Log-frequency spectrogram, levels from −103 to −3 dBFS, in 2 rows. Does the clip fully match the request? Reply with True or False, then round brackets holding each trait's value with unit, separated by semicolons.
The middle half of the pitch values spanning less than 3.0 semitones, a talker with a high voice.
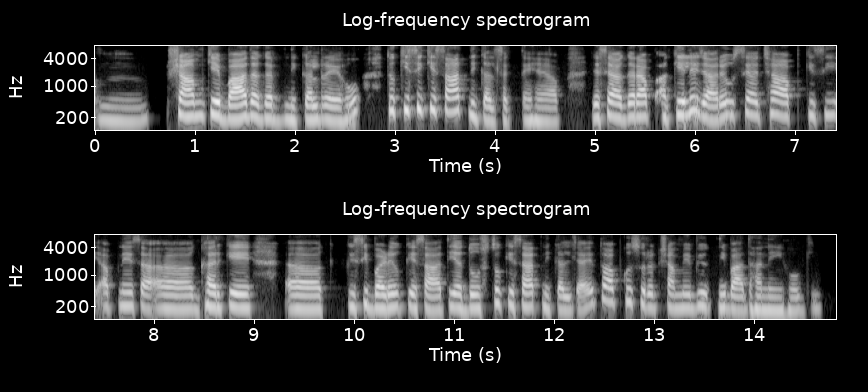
False (3.7 semitones; 195 Hz)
